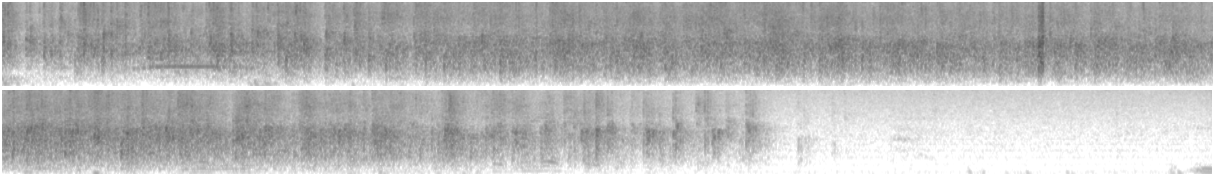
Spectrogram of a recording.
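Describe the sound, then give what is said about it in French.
Sustained applause from a large audience welcoming a guest author, dense and steady for about ten seconds before cutting off abruptly into near silence. “Mesdames, Messieurs, un tonnerre d'applaudissements pour Grégory Mutombo”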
